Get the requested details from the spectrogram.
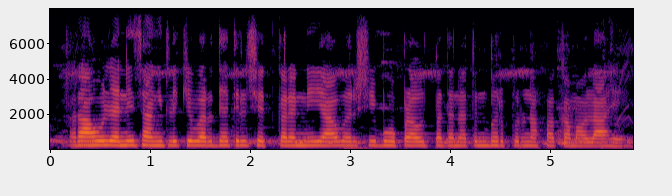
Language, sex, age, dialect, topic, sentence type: Marathi, female, 18-24, Standard Marathi, agriculture, statement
